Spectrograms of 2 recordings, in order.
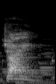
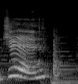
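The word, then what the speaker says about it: Jyn: one what's your name let's see you mispronounce it jenn-air so close Jin yeah you said giant no as a Jin I don't remember where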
